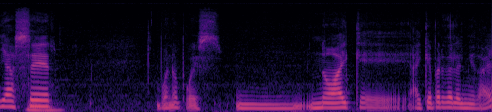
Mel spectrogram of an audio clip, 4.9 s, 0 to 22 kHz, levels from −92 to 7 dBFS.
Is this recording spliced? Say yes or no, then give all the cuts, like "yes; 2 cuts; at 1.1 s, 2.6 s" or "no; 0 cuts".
no; 0 cuts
